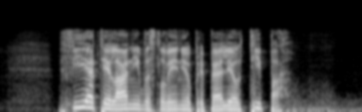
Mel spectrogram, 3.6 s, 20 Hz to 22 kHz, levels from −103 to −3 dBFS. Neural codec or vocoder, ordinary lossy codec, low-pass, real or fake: codec, 16 kHz, 16 kbps, FreqCodec, larger model; none; 7.2 kHz; fake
